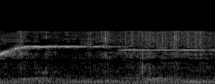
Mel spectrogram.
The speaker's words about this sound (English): That whistle? Yes. I imagine it's just one of the fellows outside or something. It sounded as though it were right here in this house. I think it was in the cellar.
